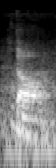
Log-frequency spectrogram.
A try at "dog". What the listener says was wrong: That's right. Perfect.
